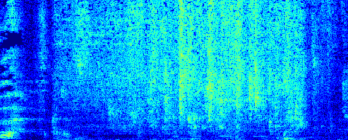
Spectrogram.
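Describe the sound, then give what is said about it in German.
Running tap water as hands are washed in a kitchen while a tomato and feta dip is being made, a steady hiss that lasts throughout, with talk over it. “Genau, dann einmal Hände waschen.”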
